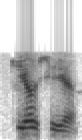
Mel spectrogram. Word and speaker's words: Kiyoshi: Is that how you pronounce her name? Is she playing with you? Yeah, Kiyoshi.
